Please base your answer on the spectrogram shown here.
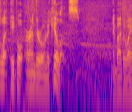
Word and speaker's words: Aquila: people earn their own achillas and by the way I might be mispronouncing that like Aquas I don't know I just pause and look at a YouTube video apparently it's Aquila it's very good very fancy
